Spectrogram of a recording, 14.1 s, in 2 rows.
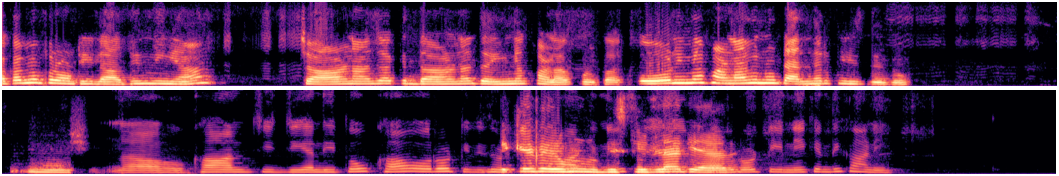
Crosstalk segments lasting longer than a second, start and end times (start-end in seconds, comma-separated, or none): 10.3-11.8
